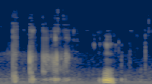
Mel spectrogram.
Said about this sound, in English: Should I do the slurp?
